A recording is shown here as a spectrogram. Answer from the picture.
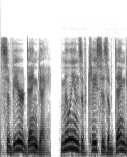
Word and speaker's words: dengue: It is pronounced as dengue.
